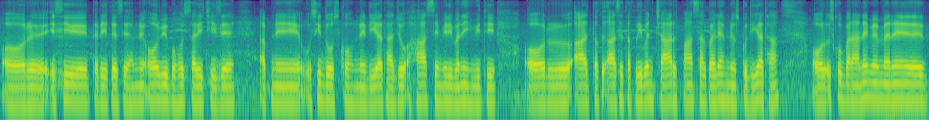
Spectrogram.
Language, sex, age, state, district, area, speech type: Urdu, male, 30-45, Uttar Pradesh, Lucknow, urban, spontaneous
